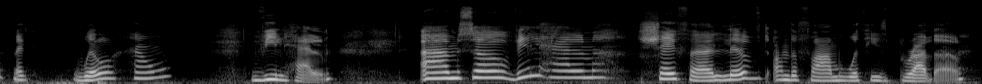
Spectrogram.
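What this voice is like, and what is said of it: Put-on foreign accent on names. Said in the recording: “I don't know why I'm putting on the accent, but I don't know like a way of saying it that sounds normal without the accent.”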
